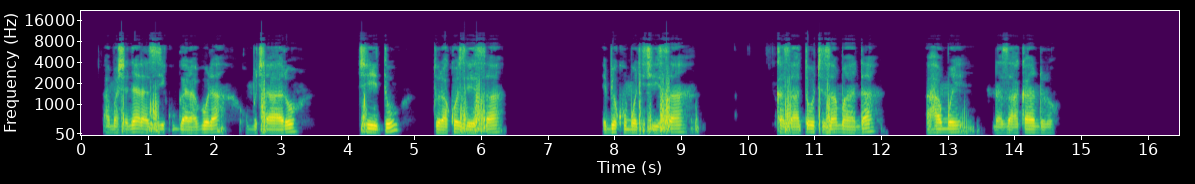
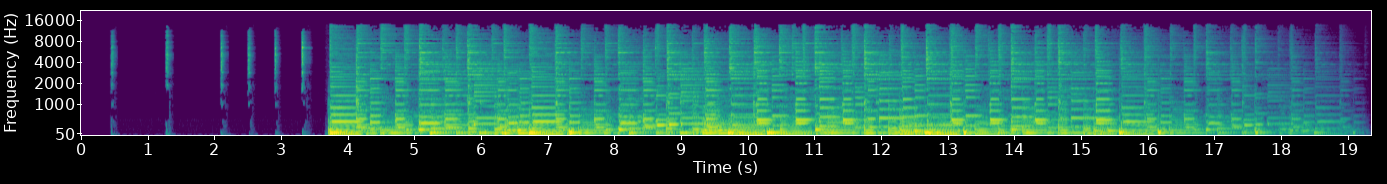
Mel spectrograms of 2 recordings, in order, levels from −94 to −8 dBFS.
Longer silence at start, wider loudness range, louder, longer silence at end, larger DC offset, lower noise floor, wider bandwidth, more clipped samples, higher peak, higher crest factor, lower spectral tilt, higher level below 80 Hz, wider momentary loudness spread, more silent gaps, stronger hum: about the same, 0.35 s vs 0.45 s; second, 3 LU vs 8 LU; first, -14 LUFS vs -18 LUFS; first, 1.9 s vs 0.25 s; neither; first, under -90 dBFS vs -84 dBFS; second, 9.2 kHz vs 14 kHz; neither; about the same, 0 dBFS vs 0 dBFS; about the same, 16 dB vs 16 dB; second, -4 dB/octave vs -5.5 dB/octave; second, -50 dBFS vs -26 dBFS; second, 13 LU vs 18 LU; first, 3.50-4.15 s, 5.02-5.28 s, 6.39-7.80 s, 9.37-9.78 s, 9.84-9.98 s, 10.06-10.26 s, 12.11-12.66 s vs none; neither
